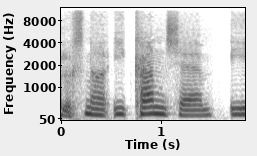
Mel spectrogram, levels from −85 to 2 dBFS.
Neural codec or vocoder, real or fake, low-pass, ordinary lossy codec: codec, 16 kHz in and 24 kHz out, 0.4 kbps, LongCat-Audio-Codec, fine tuned four codebook decoder; fake; 10.8 kHz; MP3, 96 kbps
